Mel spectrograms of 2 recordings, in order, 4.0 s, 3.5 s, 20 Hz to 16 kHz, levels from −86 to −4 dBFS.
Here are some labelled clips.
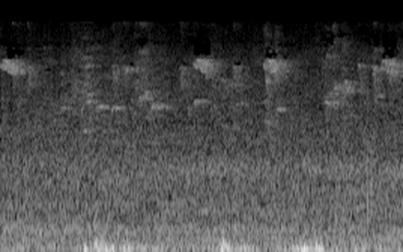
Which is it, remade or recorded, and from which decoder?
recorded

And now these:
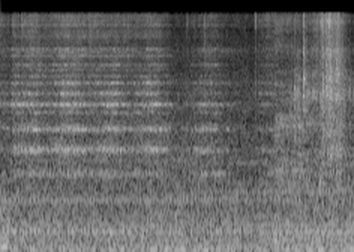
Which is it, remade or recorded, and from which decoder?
recorded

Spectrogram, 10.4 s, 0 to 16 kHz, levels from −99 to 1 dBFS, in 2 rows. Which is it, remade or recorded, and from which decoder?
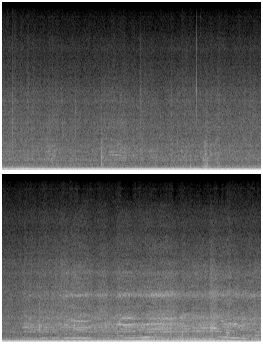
remade, autoencoder, DAC-VAE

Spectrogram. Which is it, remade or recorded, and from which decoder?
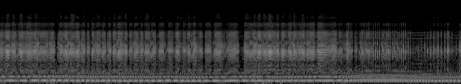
recorded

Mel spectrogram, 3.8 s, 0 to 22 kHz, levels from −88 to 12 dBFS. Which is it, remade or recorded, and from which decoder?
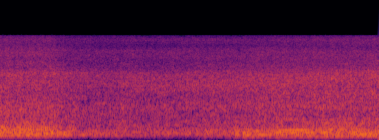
recorded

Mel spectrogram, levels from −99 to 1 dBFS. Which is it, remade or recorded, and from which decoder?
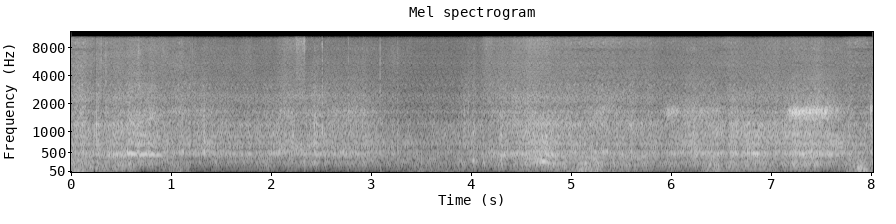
remade, autoencoder, DAC-VAE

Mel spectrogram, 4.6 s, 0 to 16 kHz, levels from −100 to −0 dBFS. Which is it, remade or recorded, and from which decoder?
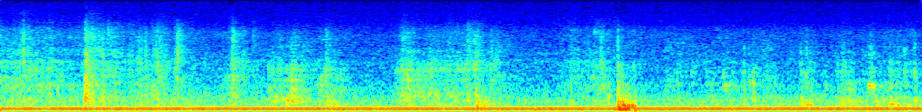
recorded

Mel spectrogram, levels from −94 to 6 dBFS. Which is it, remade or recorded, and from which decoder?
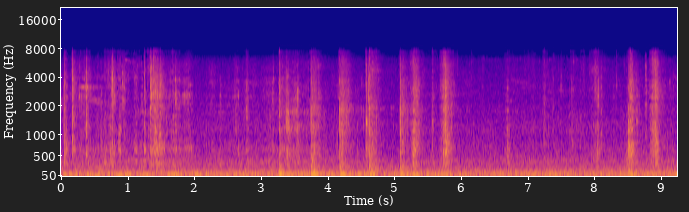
recorded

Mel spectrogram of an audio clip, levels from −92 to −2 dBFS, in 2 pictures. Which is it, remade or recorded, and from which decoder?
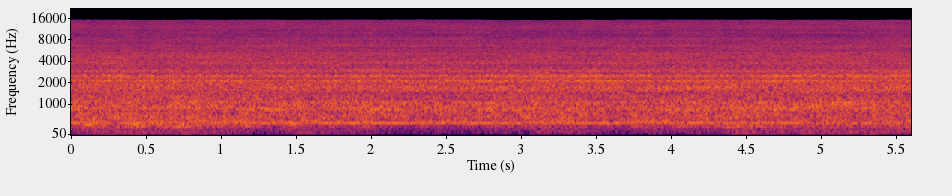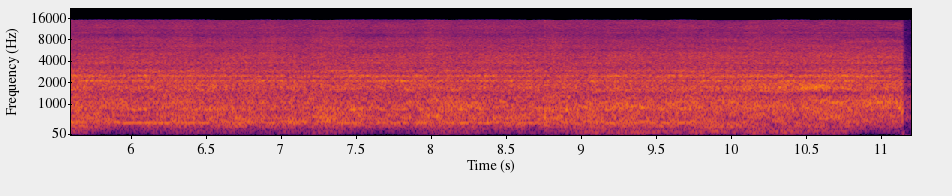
remade, autoencoder, DAC-VAE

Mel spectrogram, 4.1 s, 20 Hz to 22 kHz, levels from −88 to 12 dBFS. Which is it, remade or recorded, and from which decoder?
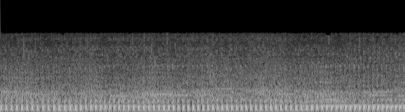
recorded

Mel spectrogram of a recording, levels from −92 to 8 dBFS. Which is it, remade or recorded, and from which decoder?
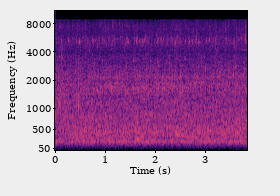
recorded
